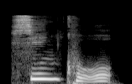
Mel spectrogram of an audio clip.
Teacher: Using high level and falling rising tones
